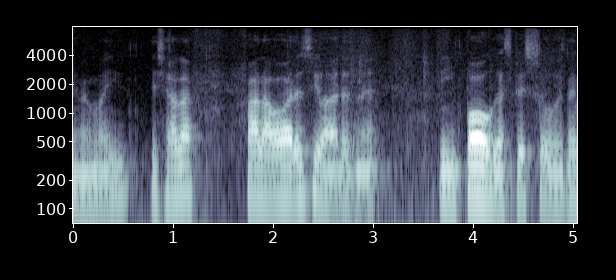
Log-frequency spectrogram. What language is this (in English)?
Portuguese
